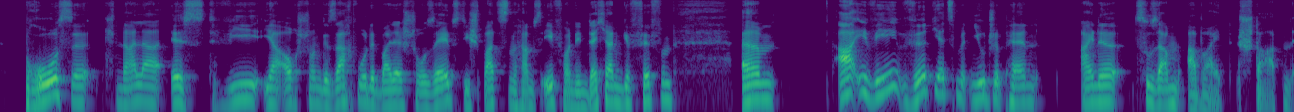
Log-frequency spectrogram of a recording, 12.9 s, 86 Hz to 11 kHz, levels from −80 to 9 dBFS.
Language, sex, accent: German, male, German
